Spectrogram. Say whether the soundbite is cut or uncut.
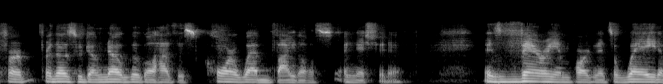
uncut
